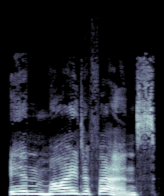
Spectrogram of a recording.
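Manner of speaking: high, loud, drawn-out protest; defensive cut-in. A narrator's reading. Daughter cutting in on her parents' stories, defensive. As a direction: cut in loudly and slowly to defend yourself. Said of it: "I finally cut in".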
